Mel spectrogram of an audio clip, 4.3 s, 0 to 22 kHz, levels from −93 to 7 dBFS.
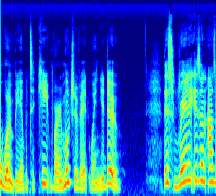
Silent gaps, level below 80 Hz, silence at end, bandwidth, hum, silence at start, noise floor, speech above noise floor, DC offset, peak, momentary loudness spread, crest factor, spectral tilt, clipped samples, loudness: none; -70 dBFS; 0 s; 14.5 kHz; none; 0 s; -64 dBFS; 43 dB; under 0.1%; -6 dBFS; 9 LU; 16 dB; -5.5 dB/octave; under 0.1%; -21 LUFS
